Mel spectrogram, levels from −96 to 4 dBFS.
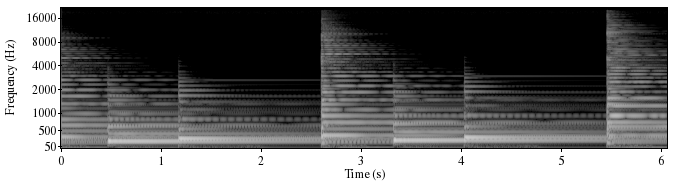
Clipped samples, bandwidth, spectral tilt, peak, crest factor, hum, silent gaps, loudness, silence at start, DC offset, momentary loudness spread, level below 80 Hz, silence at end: under 0.1%; 17.5 kHz; -6 dB/octave; -12 dBFS; 14 dB; none; none; -28 LUFS; 0 s; under 0.1%; 11 LU; -68 dBFS; 0 s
